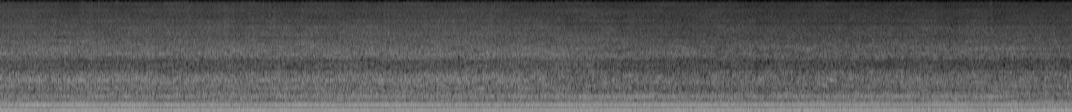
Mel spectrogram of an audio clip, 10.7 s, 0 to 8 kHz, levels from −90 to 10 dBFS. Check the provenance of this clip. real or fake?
fake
